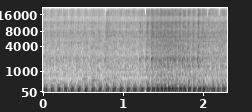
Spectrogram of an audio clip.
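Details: Suzuki Raider 150 Fi single-cylinder, with a complaint of ticking noise once hot after long rides, on a test after valve clearance reset by reshimming with no parts replaced: even, quick low thumping with no ticking, so the engine sounds healthy.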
